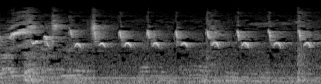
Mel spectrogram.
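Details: A wambi in lively 'ngerol' form gives a steady rhythm of paired notes, a high sharp chip followed by a lower chirp, repeated about every quarter second.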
